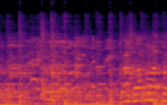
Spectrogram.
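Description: Live samba music with a man's voice over the band, sung into a microphone.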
